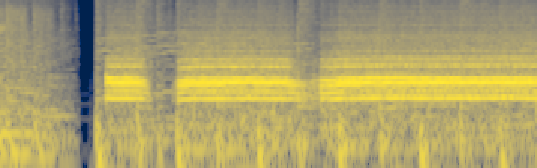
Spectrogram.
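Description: A train's whistle sounds loud in three long blasts, with brief gaps between them, over the low rumble of the train rolling along the track.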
